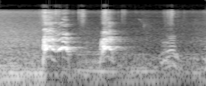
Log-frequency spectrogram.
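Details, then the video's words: Yorkshire Terrier, angry and stressed after a gas delivery man came by, giving two sharp, loud barks about a second apart, then a fainter third bark; a person speaks softly in Tagalog before and after. "stress si Yorkie sa nag deliver Ng gas"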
